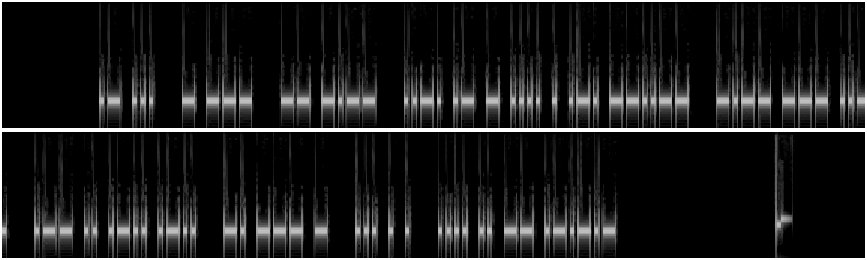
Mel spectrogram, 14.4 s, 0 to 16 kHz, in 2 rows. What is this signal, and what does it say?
Morse code, heard as a keyed tone, about 34 wpm, 700 Hz. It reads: AS TO MY FATHER, YOU WILL NOT SEE HIM.
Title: Sentences from Top 600 Words 35wpm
